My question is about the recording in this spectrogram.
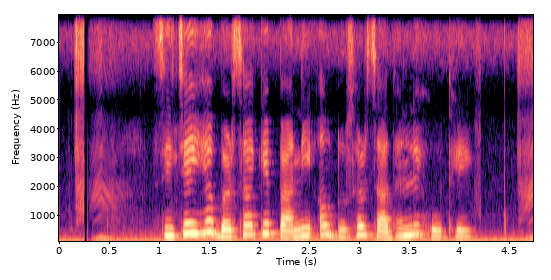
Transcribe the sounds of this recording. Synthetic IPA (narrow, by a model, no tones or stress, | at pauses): sĩt͡ʃəiɦəbəɾsakepaːniʔɔːd̪uːsəɾsaːd̪ʱənlehoːt̪ʰeː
